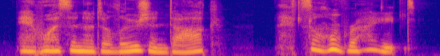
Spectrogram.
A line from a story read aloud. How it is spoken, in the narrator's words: stooping down over my bunk, whispered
